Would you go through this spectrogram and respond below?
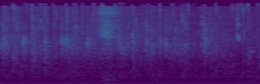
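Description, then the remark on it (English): A church audience applauds steadily, a dense crackle of many hands clapping at once, fairly faint over a low electrical hum, with no one speaking. “Yeah, round of applause.”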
